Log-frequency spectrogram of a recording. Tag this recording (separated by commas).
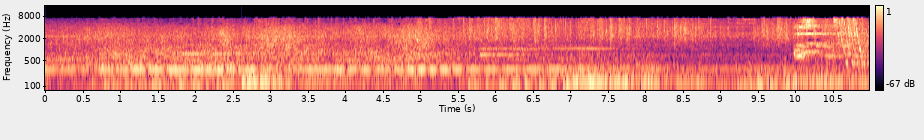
skiing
